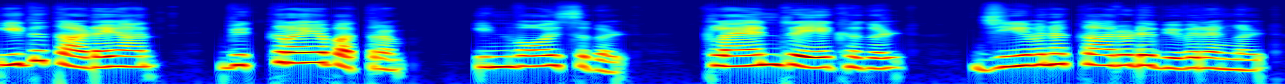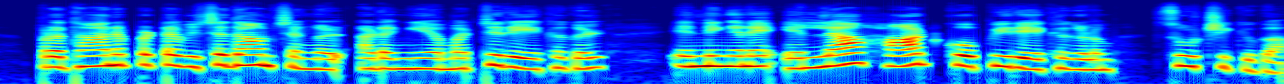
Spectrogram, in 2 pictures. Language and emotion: Malayalam, neutral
